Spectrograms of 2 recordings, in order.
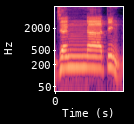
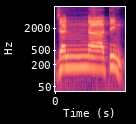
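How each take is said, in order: Both takes have the same delivery.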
